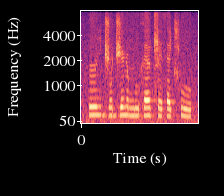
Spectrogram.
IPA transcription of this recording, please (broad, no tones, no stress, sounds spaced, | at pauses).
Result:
ɹ i d͡ʒ o d͡ʒ ɪ ɳ ʊ ŋ u x ɛ ʈ͡ʂ e s ɛ t͡ɕʰ u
